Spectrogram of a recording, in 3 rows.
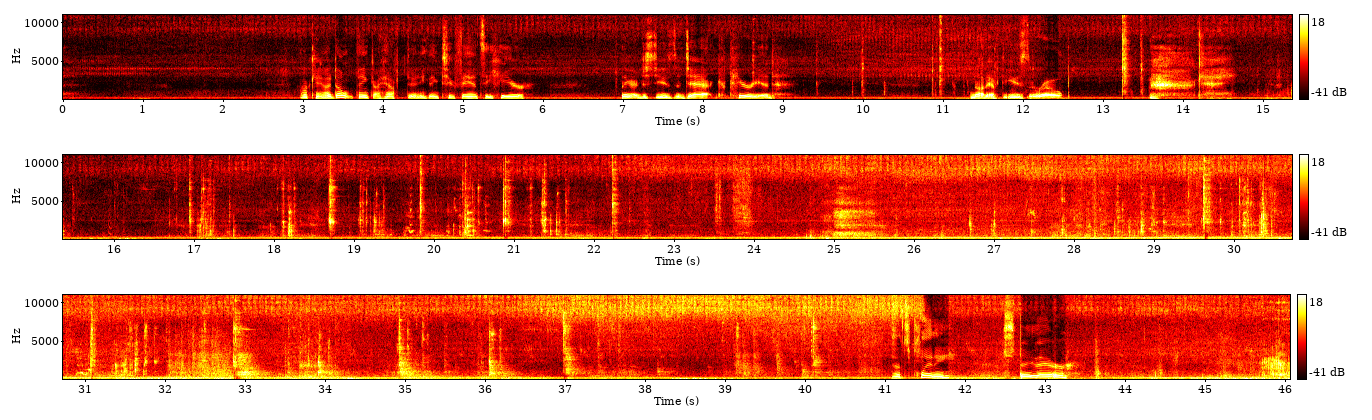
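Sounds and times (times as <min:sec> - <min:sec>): metal jack clicking and clanking: 0:16.7 - 0:22.6, 0:26.6 - 0:41.8.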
